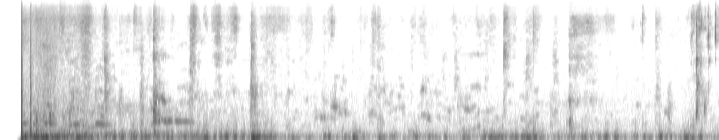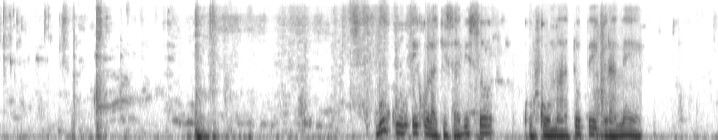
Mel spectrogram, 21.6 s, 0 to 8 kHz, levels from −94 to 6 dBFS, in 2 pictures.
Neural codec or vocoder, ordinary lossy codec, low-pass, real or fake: none; Opus, 16 kbps; 7.2 kHz; real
